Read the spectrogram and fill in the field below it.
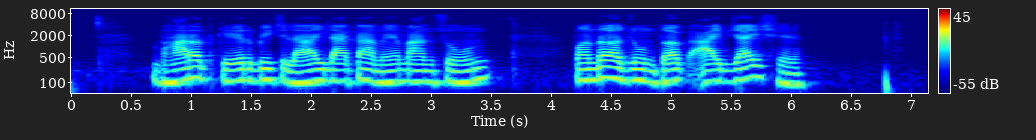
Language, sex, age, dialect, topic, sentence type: Maithili, male, 25-30, Bajjika, agriculture, statement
